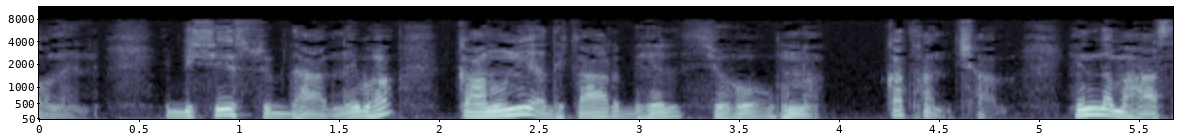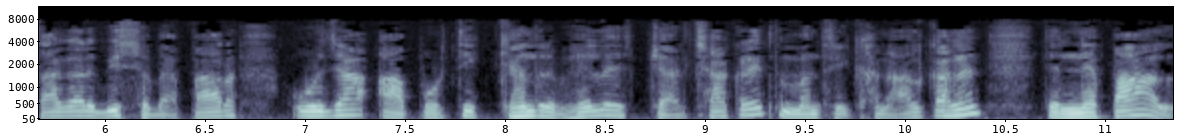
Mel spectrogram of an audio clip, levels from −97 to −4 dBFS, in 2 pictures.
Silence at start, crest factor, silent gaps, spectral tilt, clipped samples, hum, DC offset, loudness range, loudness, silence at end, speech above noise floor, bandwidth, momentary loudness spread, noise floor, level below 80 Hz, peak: 0 s; 16 dB; none; -7.5 dB/octave; under 0.1%; none; under 0.1%; 2 LU; -30 LUFS; 0 s; 22 dB; 8 kHz; 12 LU; -51 dBFS; -60 dBFS; -14 dBFS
